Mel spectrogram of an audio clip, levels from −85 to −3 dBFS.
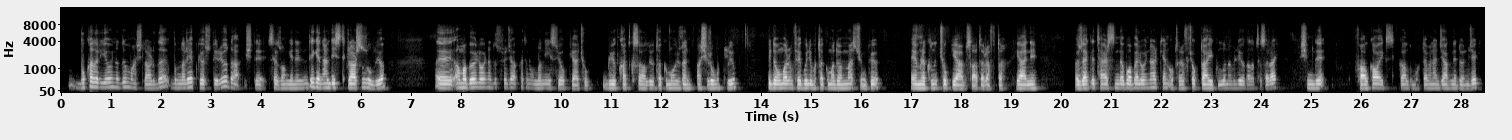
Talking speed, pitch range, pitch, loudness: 145 wpm, 125-140 Hz, 130 Hz, -26 LUFS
